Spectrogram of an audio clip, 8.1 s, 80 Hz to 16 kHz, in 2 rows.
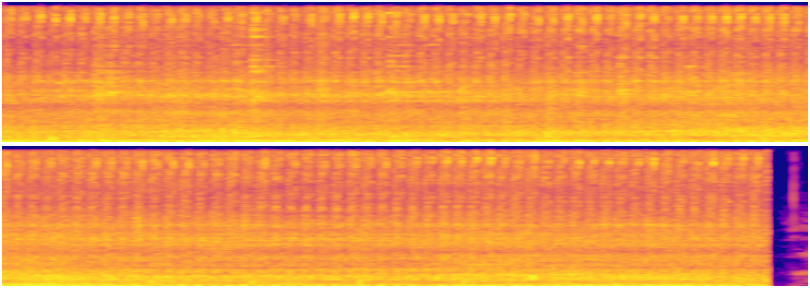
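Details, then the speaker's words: Scooter (Mio M3) after new piston and camshaft rocker replacement fixing a rough, weak engine: runs steady and even at about three and a half firing beats a second, no knocks or rattles; no longer rough, pulls strongly. "ya Tidak sudah tidak kasar lagi mesinnya oke sekarang untuk larinya juga kenceng tidak tersendat-sendat"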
